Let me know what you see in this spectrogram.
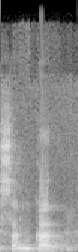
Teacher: अनुस्वार नाक से उच्चारण किया जाता है, नाक मुख दोनों से किया जाता है।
